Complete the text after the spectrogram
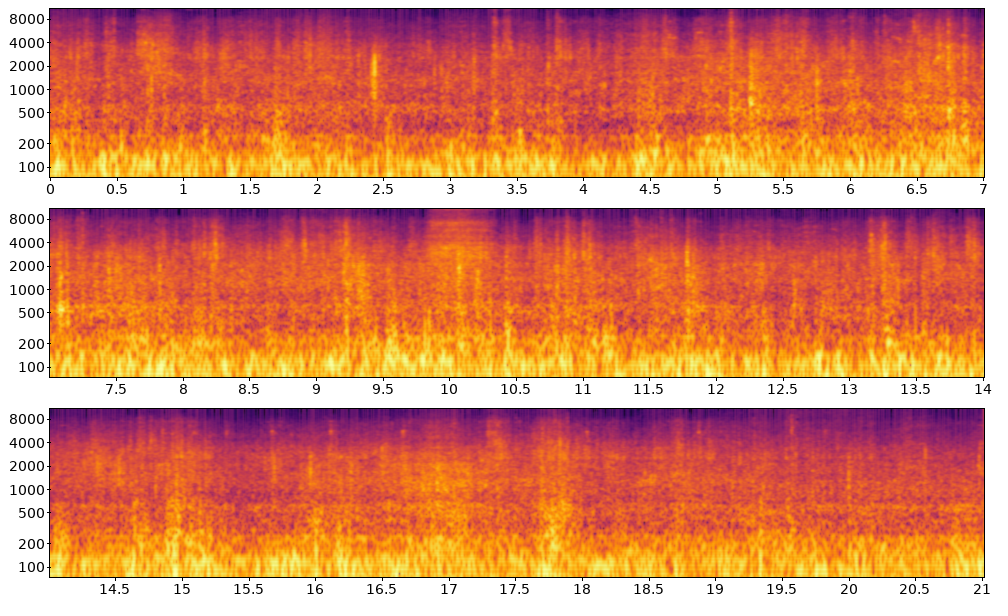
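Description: Bicycle tyres crunch and rattle over a rough dirt trail.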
